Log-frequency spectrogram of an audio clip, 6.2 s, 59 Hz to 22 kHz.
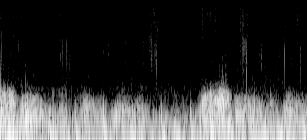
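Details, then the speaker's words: Normal breath sounds of a 3-year-old girl: soft, low, rustling breath sounds that rise and fall evenly with each breath. "El primer ruido que usted oirá es el patrón respiratorio normal de una niña de 3 años de edad."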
